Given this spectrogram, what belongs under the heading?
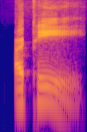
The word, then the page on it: RP: American English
